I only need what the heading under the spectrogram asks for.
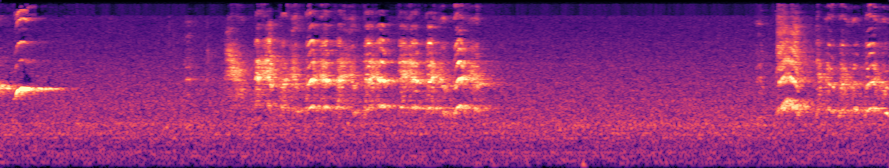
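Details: Singing pet cockatiel, tucked away out of sight, gives a short high whistle, then a run of quick chirpy notes, a pause, and another brief chirp, all over faint steady noise.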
